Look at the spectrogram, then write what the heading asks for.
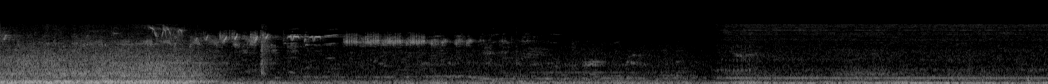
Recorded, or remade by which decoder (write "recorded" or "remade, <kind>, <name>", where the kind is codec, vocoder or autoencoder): recorded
